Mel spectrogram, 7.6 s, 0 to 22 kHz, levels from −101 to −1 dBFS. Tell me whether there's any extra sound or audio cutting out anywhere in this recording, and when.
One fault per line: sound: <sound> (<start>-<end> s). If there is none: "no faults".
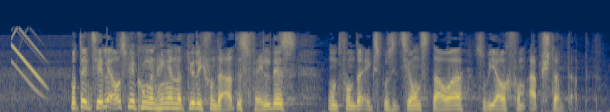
sound: chirp (0.1-0.6 s)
